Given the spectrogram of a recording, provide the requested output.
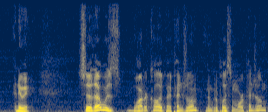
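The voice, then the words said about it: Out of breath. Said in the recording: “out of breath”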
